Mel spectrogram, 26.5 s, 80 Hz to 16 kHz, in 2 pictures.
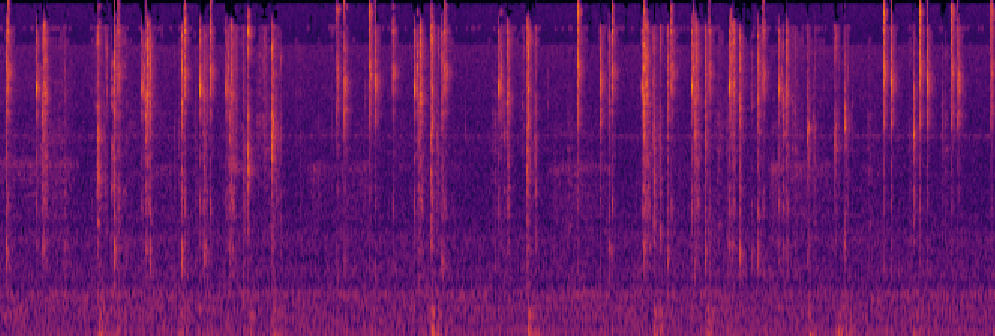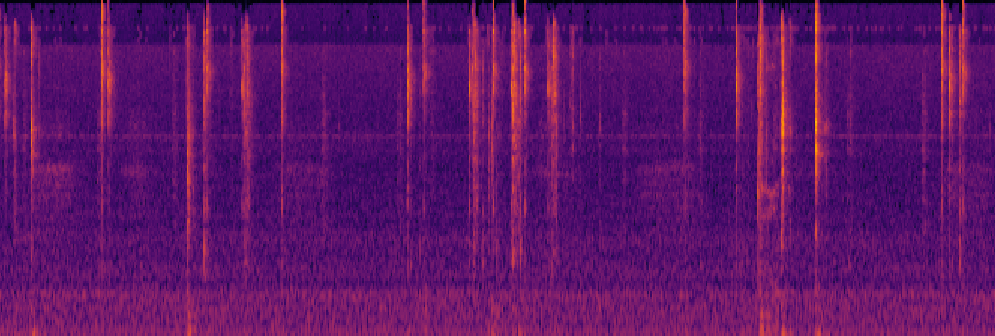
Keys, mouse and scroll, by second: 0.1 middle click, 0.9-1.3 scroll down 2, 1.3 Tab, 1.6 middle click, 2.1-2.5 scroll down 3, 2.5 shift+middle click, 2.8 middle click, 3.6 ctrl+2, 4.5 right click, 5.2 middle click, 5.8 Tab, 5.9 middle click, 7.1 Tab, 7.7 click, 8.2 middle click, 8.8 Tab, 9.0 middle click, 9.5 shift+middle click, 9.9 scroll up 2, 10.2 middle click, 10.8 3, 11.8 click, 12.3 shift+click, 13.2 click, 13.7 x, 15.8 Tab, 16.0 middle click, 17.0 click, 18.9 middle click, 19.9 shift+middle click, 20.3 middle click, 22.4 click, 23.4 Tab, 23.7 a, 24.1 s, 26.1 middle click.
